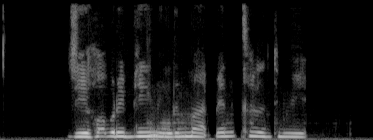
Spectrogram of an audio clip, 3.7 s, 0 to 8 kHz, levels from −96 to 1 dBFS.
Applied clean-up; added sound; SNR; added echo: neural diffusion model UNIVERSE++.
